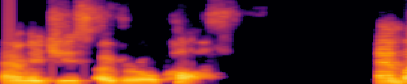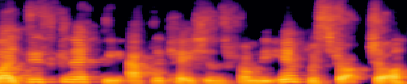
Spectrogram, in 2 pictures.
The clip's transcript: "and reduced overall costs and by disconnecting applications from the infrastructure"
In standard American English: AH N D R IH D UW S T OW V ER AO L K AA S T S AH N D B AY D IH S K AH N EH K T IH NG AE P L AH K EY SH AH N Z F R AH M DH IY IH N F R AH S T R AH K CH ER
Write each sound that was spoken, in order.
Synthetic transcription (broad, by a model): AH N R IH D UW S OW V ER AO L K AA S T S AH N B AY D IH S K AH N EH K T IH NG AE P L AH K EY SH AH N Z F R AH M DH IY IH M F R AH S T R AH K CH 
